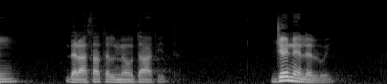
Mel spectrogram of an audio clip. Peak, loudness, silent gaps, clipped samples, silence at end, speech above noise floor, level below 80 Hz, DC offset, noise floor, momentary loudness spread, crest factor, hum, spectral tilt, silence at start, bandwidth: -4 dBFS; -24 LUFS; none; under 0.1%; 0.55 s; 36 dB; -64 dBFS; under 0.1%; -60 dBFS; 23 LU; 22 dB; none; -6 dB/octave; 0 s; 12.5 kHz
